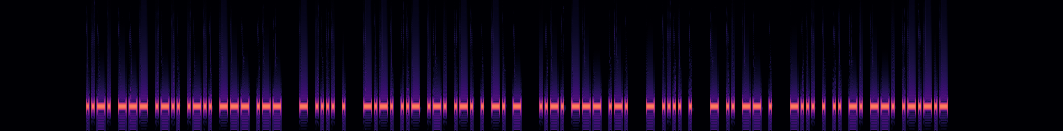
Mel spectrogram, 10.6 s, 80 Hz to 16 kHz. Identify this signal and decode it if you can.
Morse code, heard as a keyed tone, about 41 wpm, 700 Hz. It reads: FOLLOW THE CURRENT FOR THE TIME BEING.
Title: Sentences from Top 1000 Words - Review Part 4 - 45wpm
